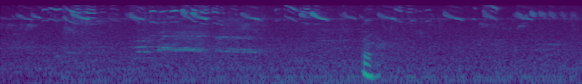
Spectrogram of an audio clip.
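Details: Swinhoe's white-eye chicks, fed by both hard-working parents, give thin, high, rapid chirps in clustered bursts, begging as food arrives; one chick with a white tail feather eats heavily. A low thump and faint background noise are also heard.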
